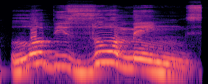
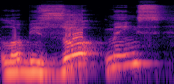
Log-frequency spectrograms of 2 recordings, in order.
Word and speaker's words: lobisomens: Parabéns, bens é a sílaba tônica. Lobisomens, o zo é a sílaba tônica. Lobisomens.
